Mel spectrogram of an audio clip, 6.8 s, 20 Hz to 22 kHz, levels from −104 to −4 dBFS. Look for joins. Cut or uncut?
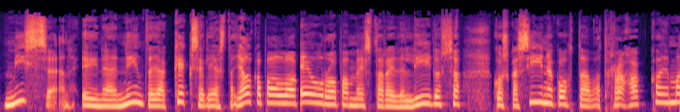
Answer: cut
